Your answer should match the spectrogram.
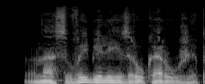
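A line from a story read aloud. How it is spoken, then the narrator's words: Whispered. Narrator (Russian): прошептал Юстас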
